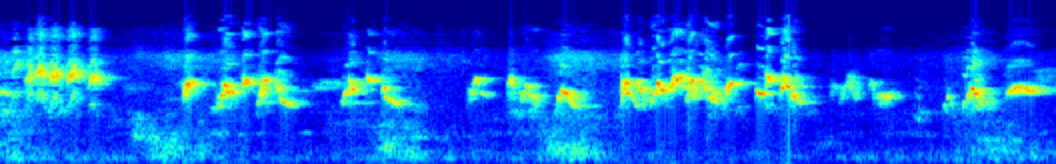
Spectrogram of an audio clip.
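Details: Singapore-kept competition Red-whiskered Bulbul performing keke: quick high chattering notes in choppy bursts, about eight phrases, separated by short pauses.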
